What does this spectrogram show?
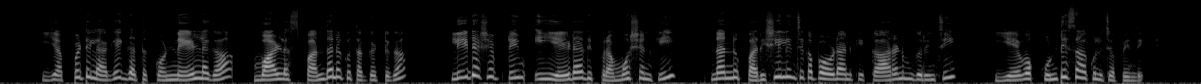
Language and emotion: Telugu, disgusted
